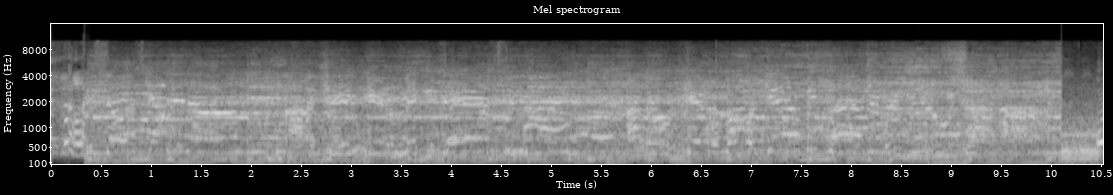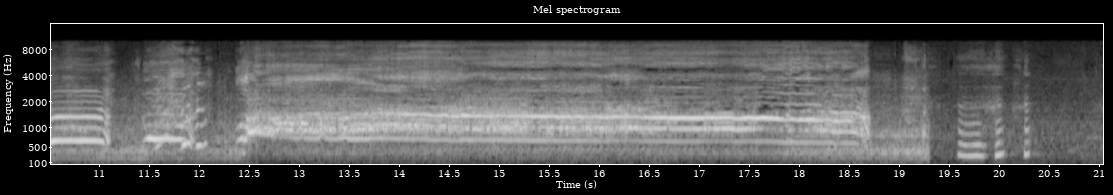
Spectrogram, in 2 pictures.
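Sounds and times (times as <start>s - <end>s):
person screaming: 10.4s - 18.8s.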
